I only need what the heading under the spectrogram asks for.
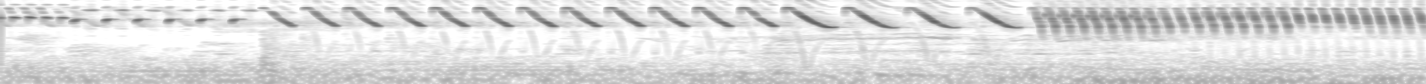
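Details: Singing canary used as a master recording for teaching other birds: fast high chips, then a long series of loud downward-sweeping whistles, ending in a dense rapid buzzy trill.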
